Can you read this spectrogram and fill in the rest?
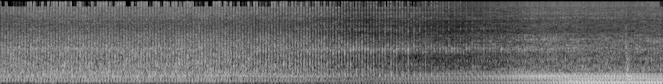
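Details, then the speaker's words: Honda with failed head gasket, treated with bottled sealer, two leaking cylinders disconnected and plugs pulled: lumpy uneven idle with regular stumble, then rough rev; firing on only two cylinders. "all right so I'm still running on two cylinders I don't know if that stuff's any good but I know those cylinders that I have disconnected and I pulled the plugs"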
